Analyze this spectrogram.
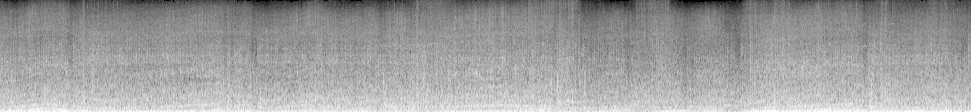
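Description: A tank engine rumbles and roars, revving up and down as the tank drives.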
